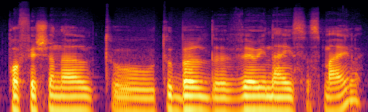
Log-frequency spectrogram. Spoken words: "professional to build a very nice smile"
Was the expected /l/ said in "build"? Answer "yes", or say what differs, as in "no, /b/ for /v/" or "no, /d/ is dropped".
yes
